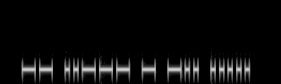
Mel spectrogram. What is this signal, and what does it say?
Morse code, heard as a keyed tone, about 27 wpm, 700 Hz. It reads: M2TD5
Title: Code Groups - 5 Letter:Numbers - 28wpm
